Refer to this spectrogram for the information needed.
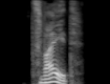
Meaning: only used in zu zweit
- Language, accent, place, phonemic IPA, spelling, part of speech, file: German, Germany, Berlin, /tsvaɪ̯t/, zweit, particle, De-zweit.ogg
